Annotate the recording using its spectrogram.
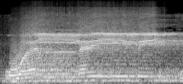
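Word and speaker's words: والليل: Wal laili wal wa tipis tarkik, depannya menghadapi lam yang bertasdid. Hati-hati, huruf lam memiliki sifat inhiraf. Apa itu inhiraf? Palingkan lidahnya. Lawan dari inhiraf adalah qalqalah, tidak boleh diqalqalahkan.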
